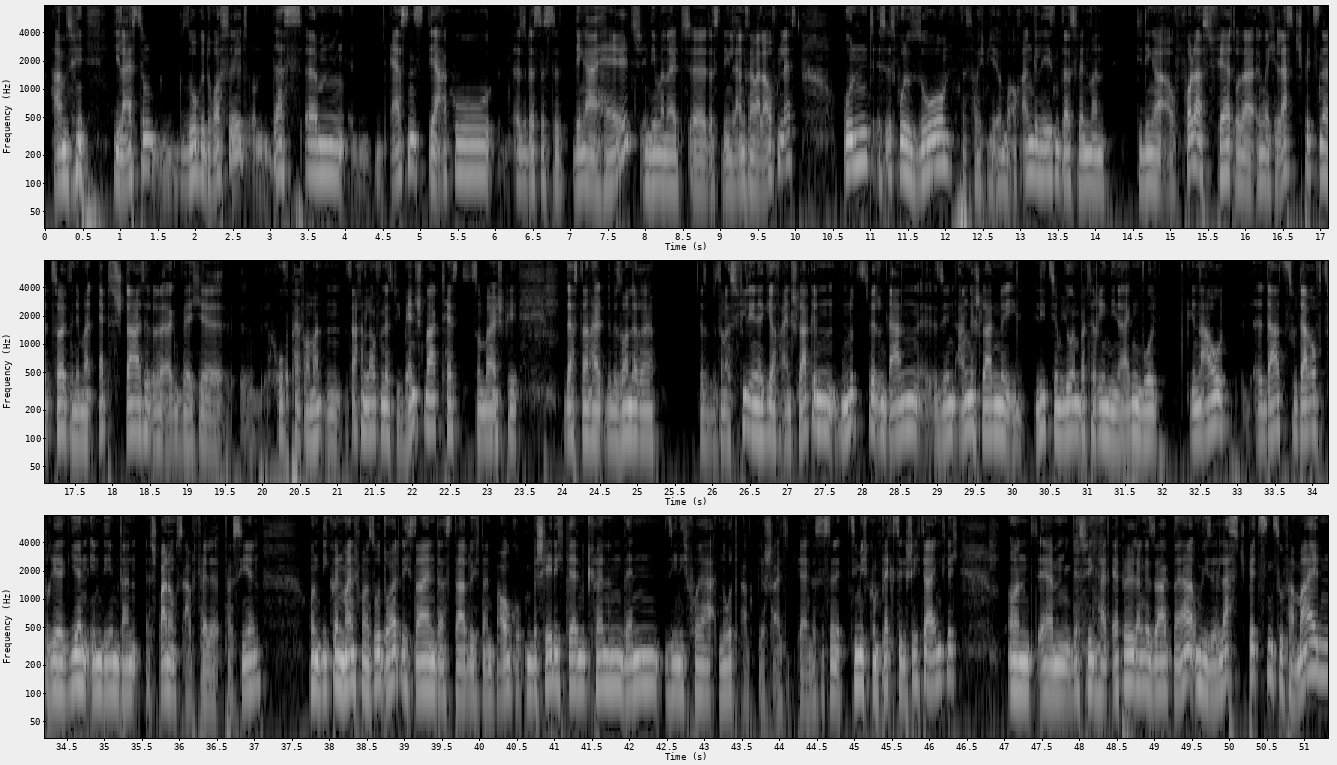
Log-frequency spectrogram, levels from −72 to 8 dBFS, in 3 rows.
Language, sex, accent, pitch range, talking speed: German, male, German, 100-125 Hz, 155 wpm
